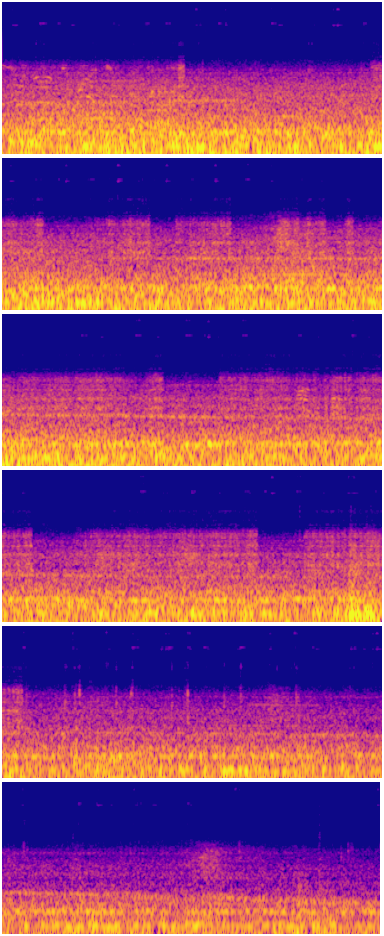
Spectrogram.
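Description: A car engine hums steadily from inside as the car drives along.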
